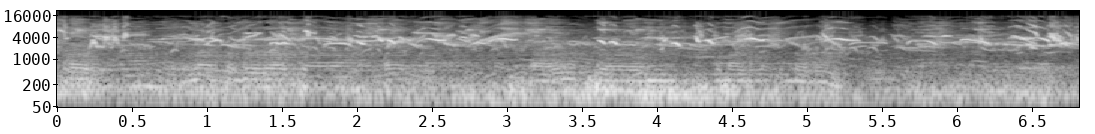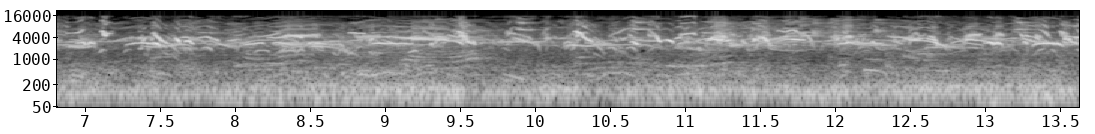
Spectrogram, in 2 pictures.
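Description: Caged songbirds sing loud, rapid, warbling phrases without pause.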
